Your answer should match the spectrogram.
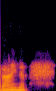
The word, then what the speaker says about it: Rainer: Reich, quindi un Gauleiter, Rainer, la pronuncia in effetti è Rainer, che doveva effettivamente rispondere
